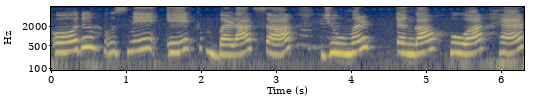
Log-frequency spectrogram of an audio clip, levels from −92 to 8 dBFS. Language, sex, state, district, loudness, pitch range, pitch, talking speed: Hindi, female, Punjab, Pathankot, -13 LUFS, 295-400 Hz, 315 Hz, 85 wpm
